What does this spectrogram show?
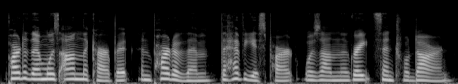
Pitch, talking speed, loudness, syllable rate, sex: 205 Hz, 235 wpm, -19 LUFS, 5.3 syllables/s, female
